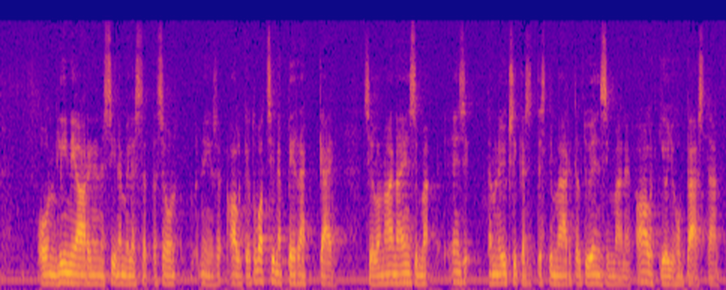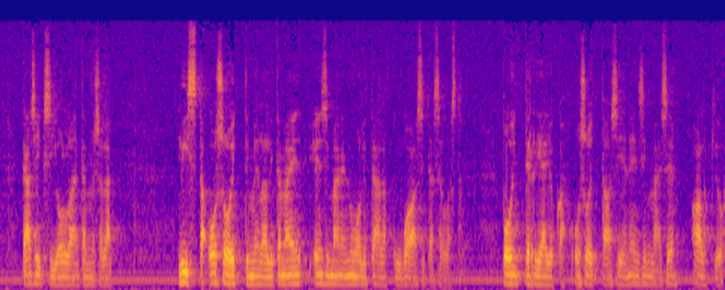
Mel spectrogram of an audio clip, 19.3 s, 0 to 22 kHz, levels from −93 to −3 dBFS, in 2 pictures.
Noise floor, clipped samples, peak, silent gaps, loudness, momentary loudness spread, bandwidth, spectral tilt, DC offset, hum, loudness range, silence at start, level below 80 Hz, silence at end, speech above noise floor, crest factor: -46 dBFS; under 0.1%; -6 dBFS; none; -26 LUFS; 14 LU; 16.5 kHz; -4.5 dB/octave; under 0.1%; none; 4 LU; 0 s; -62 dBFS; 0 s; 20 dB; 20 dB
